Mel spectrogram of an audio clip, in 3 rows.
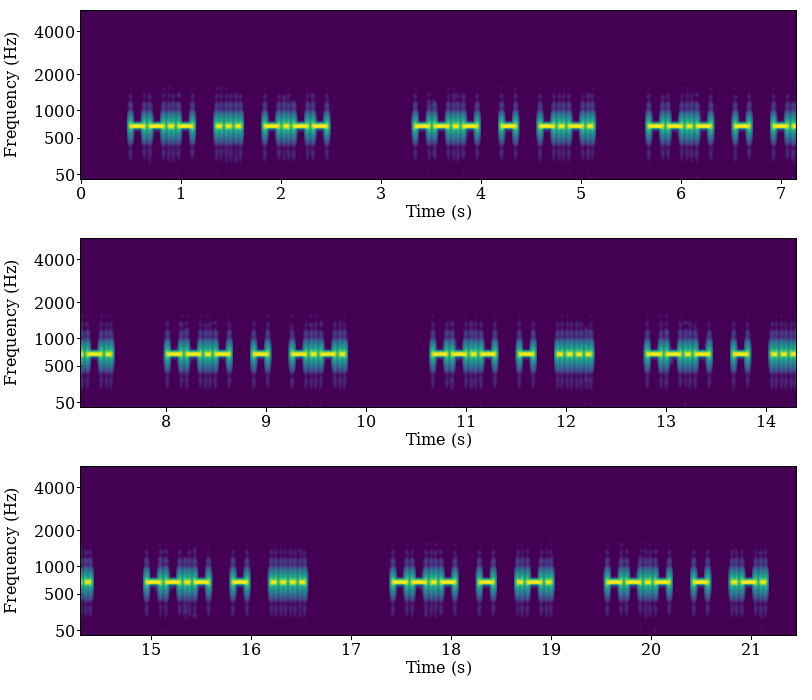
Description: Morse code, heard as a keyed tone, about 25 wpm, spaced as for 20 wpm, 700 Hz. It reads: QSY QTC QTC QTC QTH QTH QTH QTR QTR
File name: cw / Q-codes most common repeated 3 times 15 25wpm ik1hge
